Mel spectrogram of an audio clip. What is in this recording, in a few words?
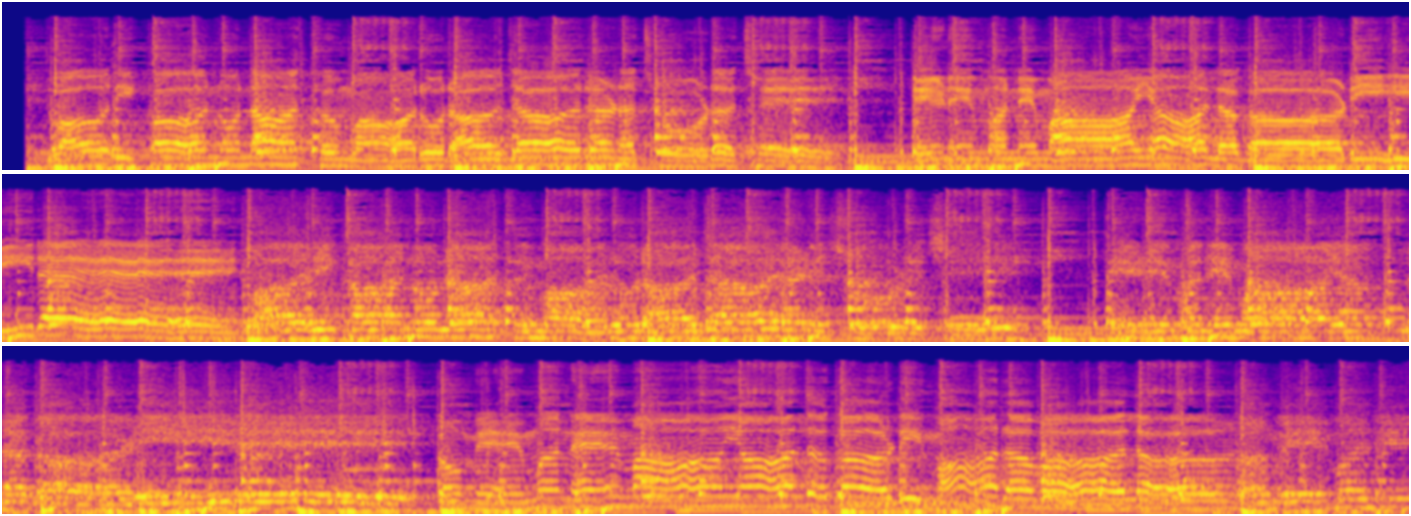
Gujarati Ringtone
